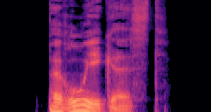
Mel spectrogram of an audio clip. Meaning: second-person singular subjunctive I of beruhigen
- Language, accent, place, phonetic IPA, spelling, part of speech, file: German, Germany, Berlin, [bəˈʁuːɪɡəst], beruhigest, verb, De-beruhigest.ogg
